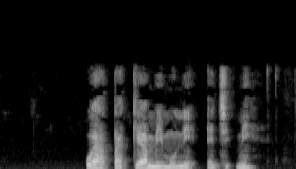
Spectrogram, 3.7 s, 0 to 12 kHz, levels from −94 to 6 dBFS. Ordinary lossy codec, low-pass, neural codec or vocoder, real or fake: AAC, 48 kbps; 7.2 kHz; none; real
